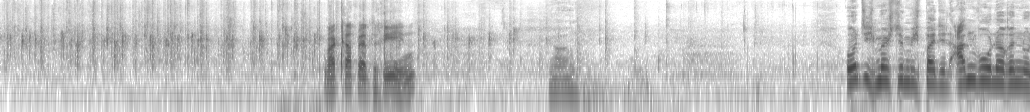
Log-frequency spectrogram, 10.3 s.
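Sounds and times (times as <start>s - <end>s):
audience applause: 0.0s - 6.7s
speech: 3.2s - 4.3s, 5.5s - 6.0s, 8.5s - 10.3s.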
